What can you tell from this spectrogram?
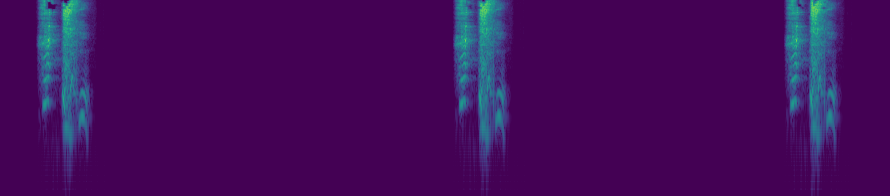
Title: Baby sneezing (sound effects no copyright )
